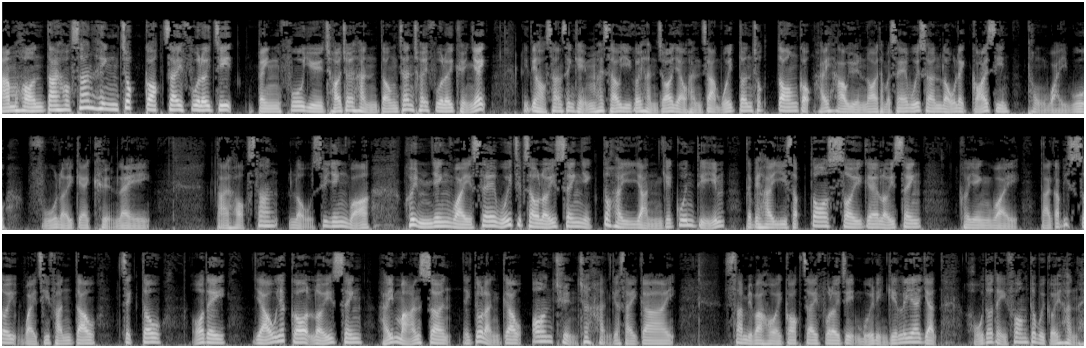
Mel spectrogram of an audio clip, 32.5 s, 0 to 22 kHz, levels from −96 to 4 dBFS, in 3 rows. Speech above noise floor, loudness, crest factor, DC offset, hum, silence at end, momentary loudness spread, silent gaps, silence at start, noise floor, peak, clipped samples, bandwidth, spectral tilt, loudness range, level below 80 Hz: 30 dB; -22 LUFS; 18 dB; under 0.1%; none; 0 s; 9 LU; none; 0 s; -51 dBFS; -2 dBFS; under 0.1%; 11.5 kHz; -6 dB/octave; 5 LU; -42 dBFS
